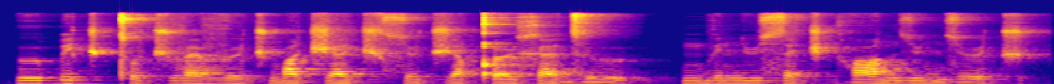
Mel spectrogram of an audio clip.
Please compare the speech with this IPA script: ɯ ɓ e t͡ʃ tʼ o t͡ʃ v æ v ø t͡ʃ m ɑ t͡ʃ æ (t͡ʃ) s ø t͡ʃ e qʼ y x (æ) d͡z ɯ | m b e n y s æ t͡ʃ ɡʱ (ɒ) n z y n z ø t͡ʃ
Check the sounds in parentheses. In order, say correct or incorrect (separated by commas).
correct, correct, incorrect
